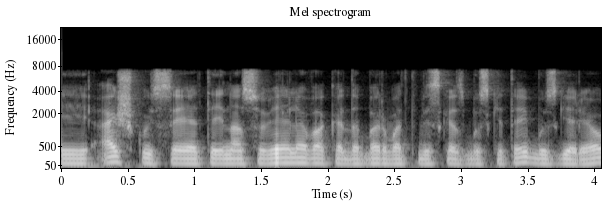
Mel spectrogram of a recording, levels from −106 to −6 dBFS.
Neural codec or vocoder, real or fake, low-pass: none; real; 7.2 kHz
